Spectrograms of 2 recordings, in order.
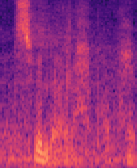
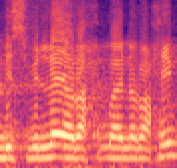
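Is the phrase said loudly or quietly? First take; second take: quietly; loudly. First: The phrase is said in a soft, quiet voice. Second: The phrase is said aloud in a loud voice. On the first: The basmala is recited but not aloud. "yang dibacakan tapi yang tidak dikeraskan" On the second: The basmala is recited aloud in prayer. "saya pengen dikeraskan aja"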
